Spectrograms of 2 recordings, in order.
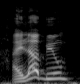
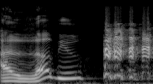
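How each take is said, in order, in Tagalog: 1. Flat ang tunog ng parirala, walang init. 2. Malambing at mapaglaro ang tunog ng parirala. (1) "Wala, wala lang" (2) "Pero pag"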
